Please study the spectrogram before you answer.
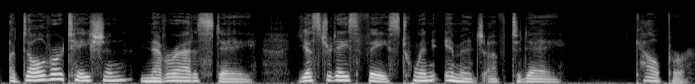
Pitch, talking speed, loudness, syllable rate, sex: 155 Hz, 130 wpm, -16 LUFS, 4.0 syllables/s, female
